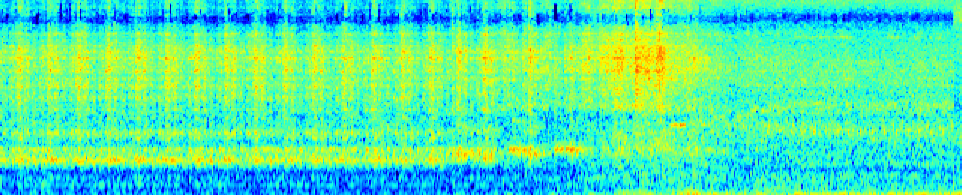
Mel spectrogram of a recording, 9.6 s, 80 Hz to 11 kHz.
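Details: Bucket truck on a tested battery (12.58 V, 646 CCA, 93% health), earlier a clicking no-start: cranking catches into a steady deep rumble that settles. Normal start and idle.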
